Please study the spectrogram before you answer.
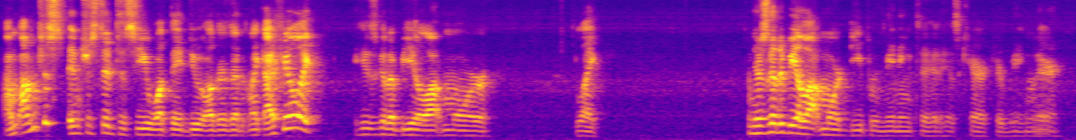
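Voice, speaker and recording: A man's voice: fairly low pitch, animated, moderate pace. A man casually chatting about a TV episode with friends, laughing often and trailing off mid-thought. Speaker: podcast co-host. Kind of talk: casual TV recap chat.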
